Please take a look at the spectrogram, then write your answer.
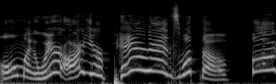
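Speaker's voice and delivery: stunned, shocked outburst at very high pitch. Retelling own past reaction by quoting self: retelling a shocked reaction. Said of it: "I was so shocked".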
